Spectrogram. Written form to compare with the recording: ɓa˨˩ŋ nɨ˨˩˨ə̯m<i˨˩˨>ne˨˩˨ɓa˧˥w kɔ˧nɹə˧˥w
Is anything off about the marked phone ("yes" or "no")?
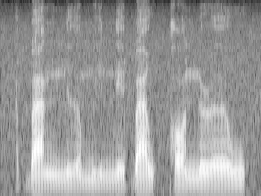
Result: no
